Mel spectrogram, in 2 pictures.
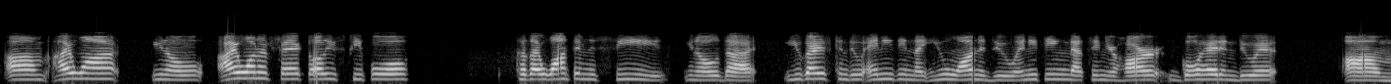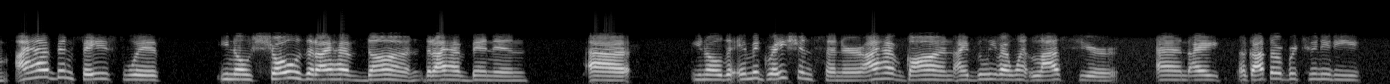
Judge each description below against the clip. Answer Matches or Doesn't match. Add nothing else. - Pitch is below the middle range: Doesn't match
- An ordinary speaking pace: Matches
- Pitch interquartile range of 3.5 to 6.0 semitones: Doesn't match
